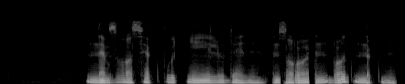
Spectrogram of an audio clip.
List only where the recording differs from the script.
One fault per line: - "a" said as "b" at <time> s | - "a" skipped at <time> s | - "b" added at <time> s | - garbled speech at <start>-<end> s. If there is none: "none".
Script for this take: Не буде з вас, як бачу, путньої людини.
- "буде" skipped at 1.1 s
- "бачу" skipped at 1.6 s
- garbled speech at 2.7-4.0 s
